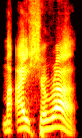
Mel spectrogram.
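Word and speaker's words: מעשר: And Malachi 3:es 8-10 means 10th in the Hebrew and is pronounced maishara.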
